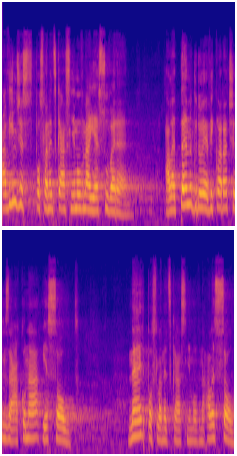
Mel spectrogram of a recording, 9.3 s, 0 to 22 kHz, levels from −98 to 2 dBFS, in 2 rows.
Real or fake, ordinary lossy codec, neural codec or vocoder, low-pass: fake; MP3, 64 kbps; autoencoder, 48 kHz, 128 numbers a frame, DAC-VAE, trained on Japanese speech; 14.4 kHz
